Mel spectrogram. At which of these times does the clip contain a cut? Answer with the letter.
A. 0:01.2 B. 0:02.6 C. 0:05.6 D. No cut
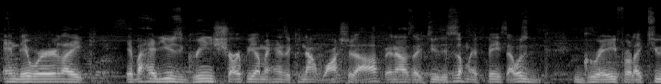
D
